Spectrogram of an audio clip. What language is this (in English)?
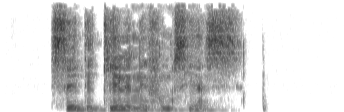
Esperanto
